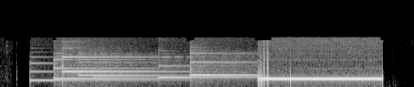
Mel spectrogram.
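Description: Telephone line tones during a call transfer to another department: a few sustained electronic tones step between different pitches, then a louder, buzzier steady tone holds for about two seconds before cutting off abruptly.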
